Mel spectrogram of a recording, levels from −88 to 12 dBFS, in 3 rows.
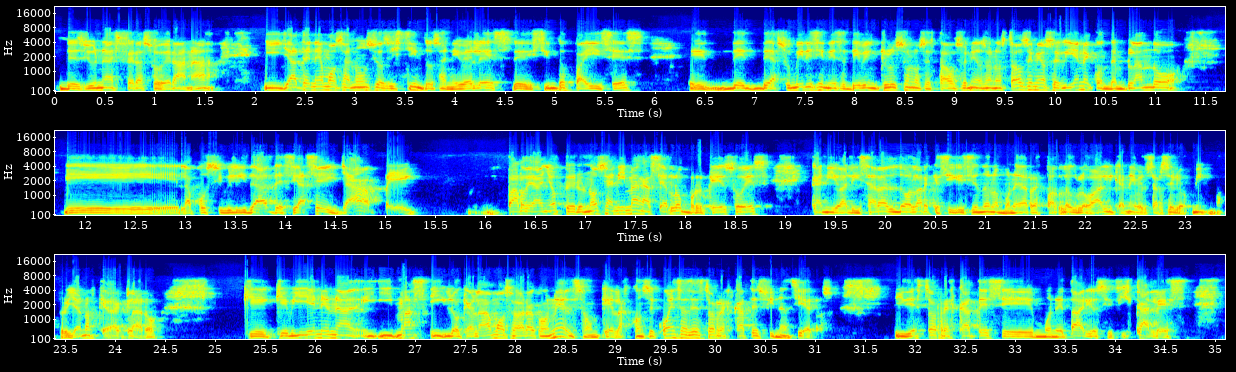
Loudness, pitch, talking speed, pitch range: -13 LUFS, 125 Hz, 170 wpm, 110-160 Hz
